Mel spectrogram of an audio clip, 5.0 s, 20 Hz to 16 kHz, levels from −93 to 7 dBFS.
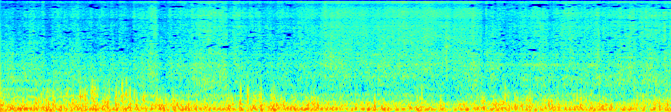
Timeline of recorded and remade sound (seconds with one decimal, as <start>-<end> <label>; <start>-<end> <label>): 0.0-2.3 recorded; 2.3-3.5 remade; 3.5-5.0 recorded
